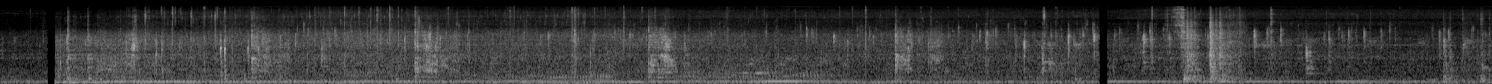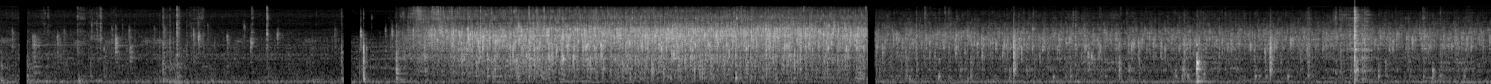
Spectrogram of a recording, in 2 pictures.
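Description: Cooking sounds across several shots: food sizzling in hot oil, loudest as a strong sizzle for about five seconds past the middle, and a knife cutting raw meat on a wooden chopping block with light taps.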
